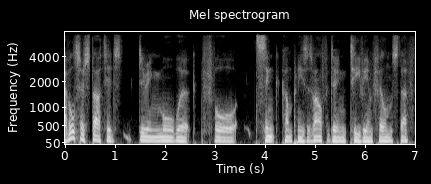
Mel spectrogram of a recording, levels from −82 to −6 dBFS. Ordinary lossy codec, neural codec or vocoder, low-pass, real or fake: AAC, 32 kbps; none; 7.2 kHz; real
